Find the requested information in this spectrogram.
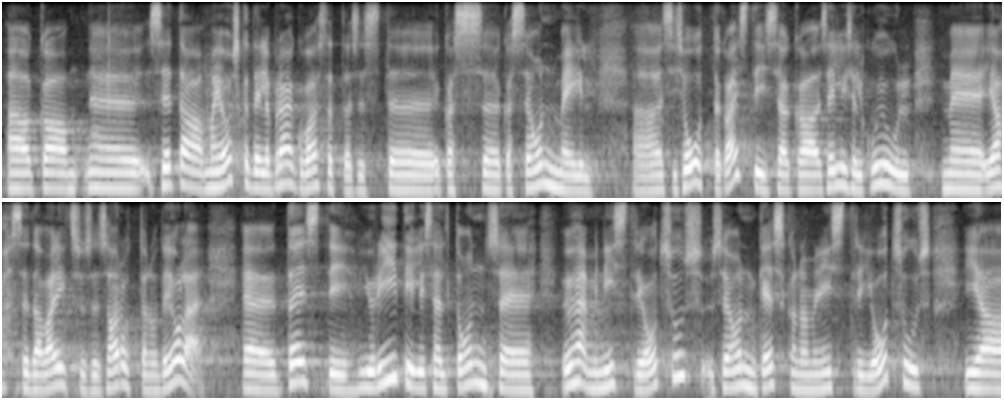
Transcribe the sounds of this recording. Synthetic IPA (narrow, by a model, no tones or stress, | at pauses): ɑɡ̥ɑ | se̞d̪̥ɑmɑejo̞skɑt̪e̞jle̞pɾɑe̞ɡuvɑst̪ɑt̪ːˑɑse̞st̪kɑskɑsːe̞o̞nme̞jl | siso̞ːt̪ːˑekɑsʲt̪isɑɡ̥ɑse̞lʲːis̬e̞lkujul | mejɑhse̞d̪̥ɑvɑlʲit̪suse̞sɑɾut̪ːˑɑnud̪e̞jo̞lɛ̰ | t̪ɤ̞e̞st̪ijuɾiːd̪̥ilise̞lt̪ːˑo̞nse̞ː | yɦeminist̪rio̞t̪susse̞ːo̞nke̞sko̞nɑminist̪rio̞t̪sus | jɑ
